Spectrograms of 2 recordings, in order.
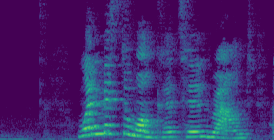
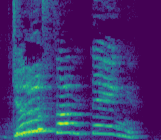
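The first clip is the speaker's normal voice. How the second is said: screaming at husband; 8 semitones higher, 9 dB louder than usual. Acted. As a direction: berate the husband. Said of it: "Missus Gloop screamed at".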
